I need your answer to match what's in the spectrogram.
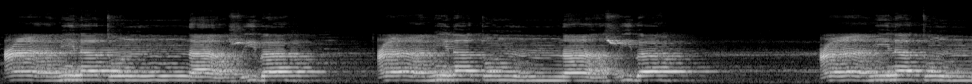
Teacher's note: As if it's only one nun that is there. That nun of the tanwin is inserted into that nun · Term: Idgham Bigunna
